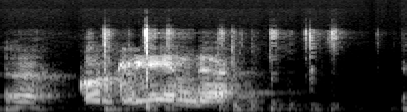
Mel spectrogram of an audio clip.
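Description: Computer keyboard typing: a run of quick clicks from about half a second in, over a voice speaking.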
